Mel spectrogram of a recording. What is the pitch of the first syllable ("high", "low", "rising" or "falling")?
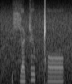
low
